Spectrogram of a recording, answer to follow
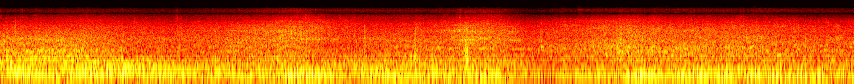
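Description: Street traffic noise: passing vehicles and engines making a steady rush of sound, dipping briefly about seven seconds in.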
